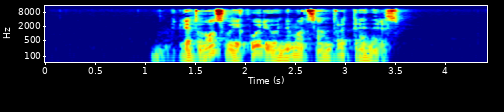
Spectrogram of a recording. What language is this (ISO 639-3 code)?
lit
